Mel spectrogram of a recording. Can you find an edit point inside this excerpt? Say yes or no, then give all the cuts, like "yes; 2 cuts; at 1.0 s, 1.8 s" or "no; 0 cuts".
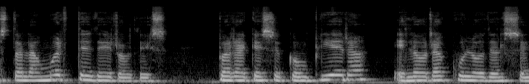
no; 0 cuts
